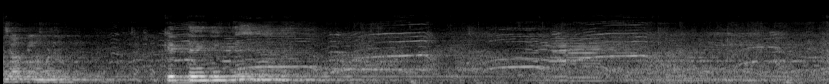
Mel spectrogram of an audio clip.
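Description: A man sings through loudspeakers in a large echoing hall.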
